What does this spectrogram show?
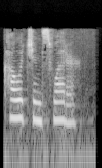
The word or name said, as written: Cowichan sweater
